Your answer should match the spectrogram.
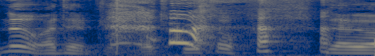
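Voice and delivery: high, loud laughing protest; bursting into laughter mid-sentence; laughing denial. Real, not acted. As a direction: laugh it off, shrugging away your own joke. Joking denial after vodka quip.

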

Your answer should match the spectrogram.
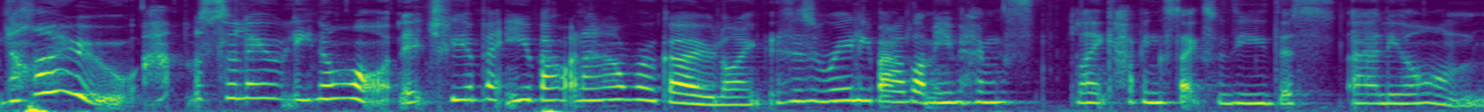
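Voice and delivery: high, fast, indignant protest; outraged refusal. Retold or imitated. Refusing the guy she just met, high fast outrage. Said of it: "And I'm like".

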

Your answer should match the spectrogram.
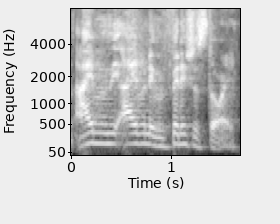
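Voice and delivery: usual speaking voice

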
